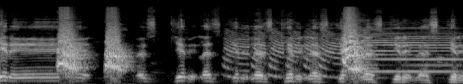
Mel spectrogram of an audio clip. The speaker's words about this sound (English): And that's Rusty, and he here, and he barking, and he ain't caring, and he doing this thing, and it's all organic, this one take.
